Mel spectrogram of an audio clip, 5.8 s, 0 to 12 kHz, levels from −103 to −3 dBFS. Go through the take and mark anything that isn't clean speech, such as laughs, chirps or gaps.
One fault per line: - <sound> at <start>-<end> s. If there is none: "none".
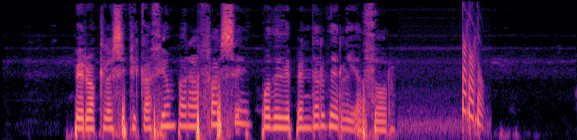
- chirp at 4.6-4.9 s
